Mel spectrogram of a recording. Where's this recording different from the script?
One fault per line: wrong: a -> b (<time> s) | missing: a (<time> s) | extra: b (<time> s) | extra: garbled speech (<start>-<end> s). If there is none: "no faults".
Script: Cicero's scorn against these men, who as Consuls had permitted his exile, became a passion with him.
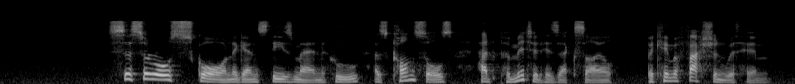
wrong: passion -> fashion (6.8 s)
